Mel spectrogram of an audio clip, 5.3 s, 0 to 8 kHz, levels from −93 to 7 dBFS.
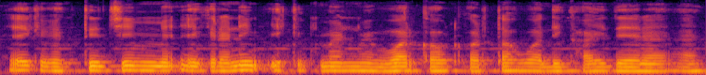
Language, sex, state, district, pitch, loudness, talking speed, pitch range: Hindi, male, Maharashtra, Aurangabad, 120 Hz, -18 LUFS, 180 wpm, 115-125 Hz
